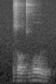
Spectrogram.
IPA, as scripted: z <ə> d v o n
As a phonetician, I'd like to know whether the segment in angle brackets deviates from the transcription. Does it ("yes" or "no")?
yes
